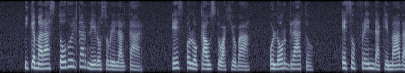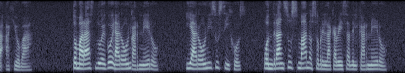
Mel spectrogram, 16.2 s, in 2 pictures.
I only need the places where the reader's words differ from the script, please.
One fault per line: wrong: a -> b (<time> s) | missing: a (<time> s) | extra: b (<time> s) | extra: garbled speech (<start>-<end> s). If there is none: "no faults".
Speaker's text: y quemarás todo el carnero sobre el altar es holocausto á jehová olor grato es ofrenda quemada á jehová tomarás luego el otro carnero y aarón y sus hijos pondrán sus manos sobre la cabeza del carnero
wrong: otro -> aarón (10.4 s)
